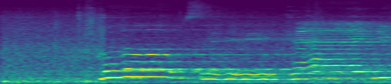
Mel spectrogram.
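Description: A man speaks calmly over a loudspeaker from a live call.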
